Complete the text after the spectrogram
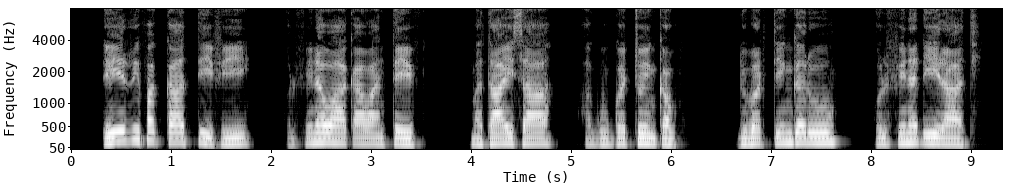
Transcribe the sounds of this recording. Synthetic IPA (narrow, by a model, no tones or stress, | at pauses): ᶑiːrːɪfɐkːaːt̪ːiːfɪ | hʊlfɪnɐwaːkʼaːwaːnt̪ɐʔeːf | mɐt̪aːɪsaː | ɐɡuːɡːɐt͡ʃːʊhɪŋkʼɐbʊ̥ | d̪ʊbɐɾt̪iːŋɡɐɾuː | hʊlfɪnɐᶑiːɾaːt̪ɪ̥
